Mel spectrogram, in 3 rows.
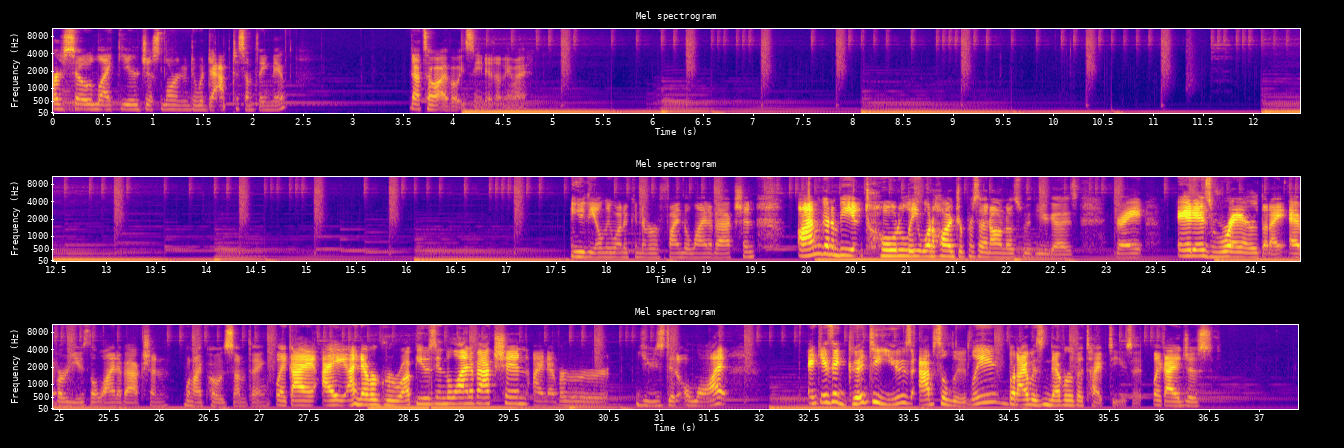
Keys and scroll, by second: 1.7-2.1 scroll up 1, 2.8-3.6 scroll down 1, 3.7 scroll up 1.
